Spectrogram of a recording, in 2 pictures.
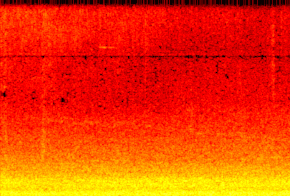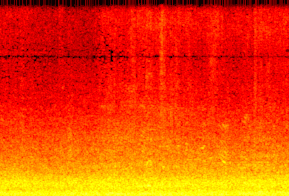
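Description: Steady road-traffic noise from a busy city square, with people's voices mixed in.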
